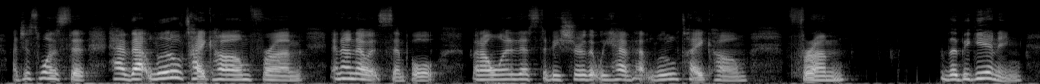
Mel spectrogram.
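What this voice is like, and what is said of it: Hoarse, failing voice. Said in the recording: “sorry about my voice. It's going forever and ever and ever without really returning to me... I can't stop coughing”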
